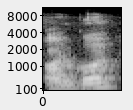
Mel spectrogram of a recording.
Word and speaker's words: encore: Encore, yes, it's like N E से start हो रहा है, but it is pronounced encore.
